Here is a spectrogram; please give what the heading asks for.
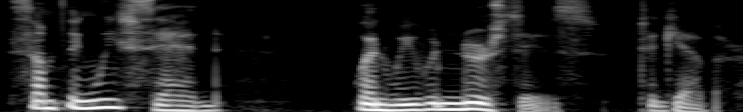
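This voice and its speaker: Wry elderly woman confiding, with animated pitch. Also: dry recording. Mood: confiding, ominous. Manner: deliberate, confiding, with dry understatement. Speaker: actor in a one-woman play. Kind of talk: theatrical audio drama monologue.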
